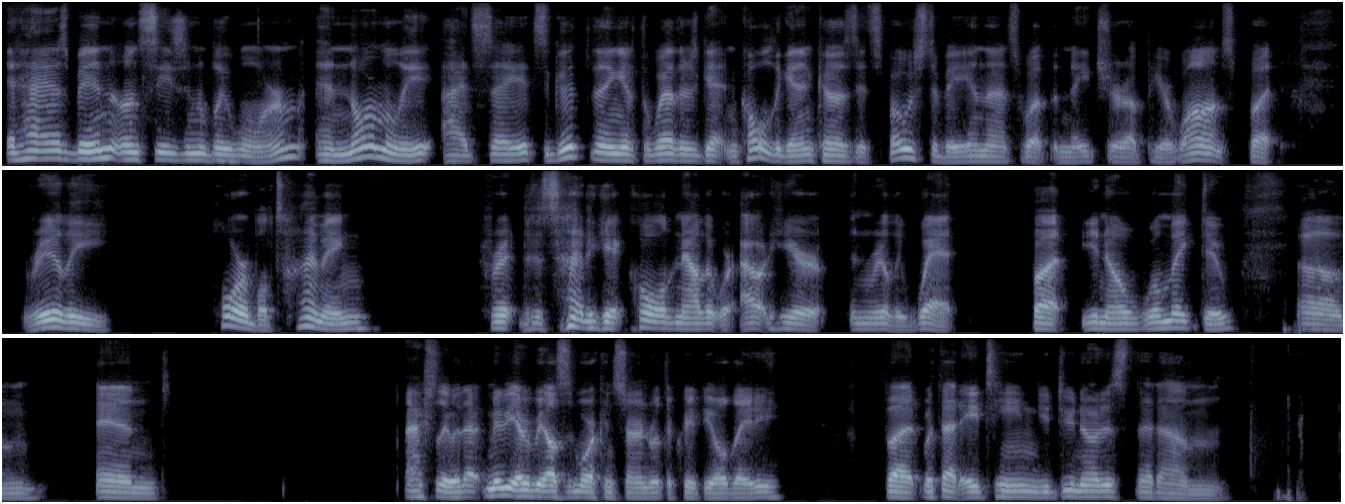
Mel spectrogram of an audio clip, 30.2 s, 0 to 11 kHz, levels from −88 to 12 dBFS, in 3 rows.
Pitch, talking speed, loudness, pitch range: 115 Hz, 165 wpm, -30 LUFS, 105-125 Hz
